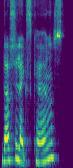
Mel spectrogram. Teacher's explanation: In this case, the focus is again broad, and the nucleus is placed on the last lexical item of the IP, which is scones. The tone is rising because yes/no questions are usually said with a rising tone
